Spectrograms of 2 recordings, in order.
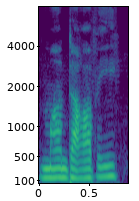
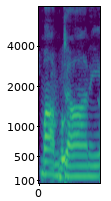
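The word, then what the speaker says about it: Mamdani: bit more of Mandav um I almost said Mandavi. Is that a is that a winery? Maybe we all need to drink more like Believe me I've mispronounced his name so many times. M Donnie I should say.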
